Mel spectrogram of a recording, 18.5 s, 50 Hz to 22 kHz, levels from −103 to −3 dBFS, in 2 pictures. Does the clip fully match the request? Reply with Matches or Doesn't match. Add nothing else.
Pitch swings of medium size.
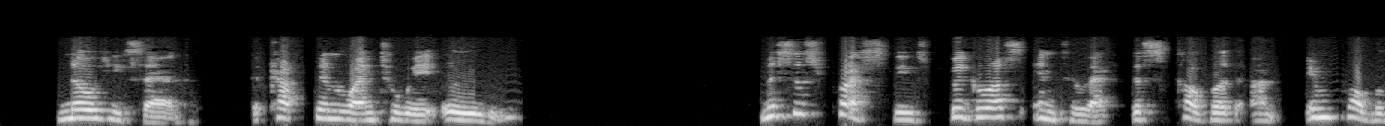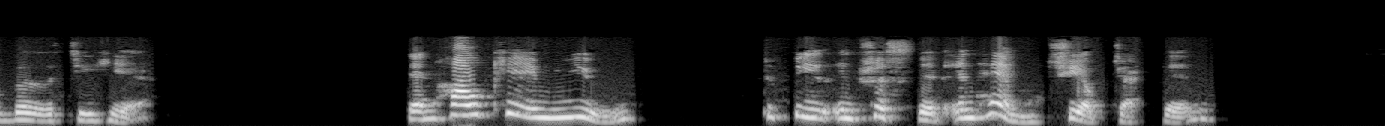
Doesn't match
